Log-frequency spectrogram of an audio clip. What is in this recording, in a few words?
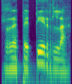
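to Repeat It feminine, Spanish, male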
